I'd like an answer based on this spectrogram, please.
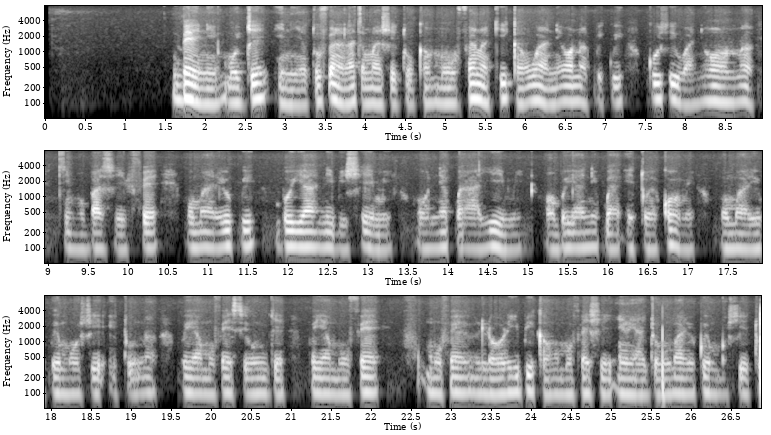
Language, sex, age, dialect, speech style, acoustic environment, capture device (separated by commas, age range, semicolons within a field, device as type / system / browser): Yoruba, male, 18-24, Nigeria - Lagos Yoruba, relaxed, nature, mobile / Linux / Chrome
